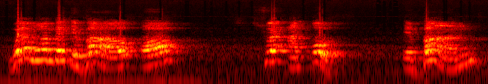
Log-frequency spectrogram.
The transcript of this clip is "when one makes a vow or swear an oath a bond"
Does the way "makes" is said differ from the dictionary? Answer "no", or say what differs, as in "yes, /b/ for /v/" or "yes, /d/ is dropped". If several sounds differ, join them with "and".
yes, /s/ is dropped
